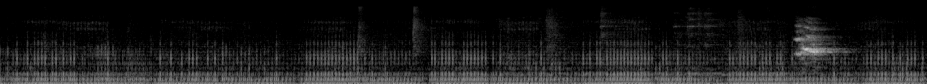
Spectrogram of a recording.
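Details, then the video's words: A kitten keeps up an even, rumbling purr in rhythmic breath cycles for several seconds, then gives one short, bright squeak near the end. "KITTEN ASMR purring!"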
